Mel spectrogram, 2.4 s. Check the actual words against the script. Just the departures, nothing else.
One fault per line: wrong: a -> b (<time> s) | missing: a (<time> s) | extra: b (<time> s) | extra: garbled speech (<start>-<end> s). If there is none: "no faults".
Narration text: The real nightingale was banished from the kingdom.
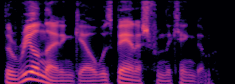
no faults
